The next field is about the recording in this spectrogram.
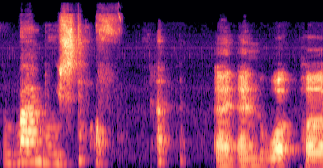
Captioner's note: laughing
